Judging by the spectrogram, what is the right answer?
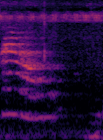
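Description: A cat gives a single short meow, faint and slightly distant, rising then fading, in a quiet setting with low background noise.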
